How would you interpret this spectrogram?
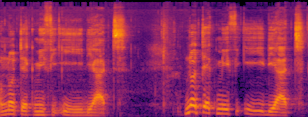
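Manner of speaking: "No take me for idiot" in a Jamaican Patois lilt, "for" as "fa"; a touch of Patois indignation. Shown as a demonstration. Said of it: "an example like".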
